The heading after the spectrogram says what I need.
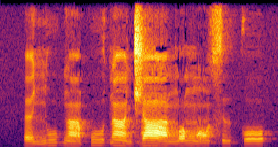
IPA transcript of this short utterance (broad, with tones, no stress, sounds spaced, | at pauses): ɛ˨ ɲ u˧ ɡ ã˨ p u˦ ɗ ã˦˨ d͡ʒ aː˦˨ ŋ ɔ˦ ŋ ɔ̃˨ s ɨ˨ k o˦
